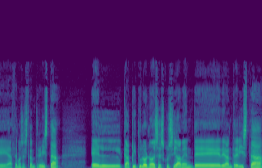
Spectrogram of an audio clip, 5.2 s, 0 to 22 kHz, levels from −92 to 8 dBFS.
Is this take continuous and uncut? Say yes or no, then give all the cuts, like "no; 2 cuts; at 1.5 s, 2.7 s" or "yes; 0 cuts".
yes; 0 cuts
